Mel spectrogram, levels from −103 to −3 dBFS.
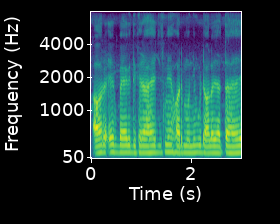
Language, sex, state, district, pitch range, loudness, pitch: Hindi, male, Bihar, Gaya, 135-145 Hz, -17 LUFS, 140 Hz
